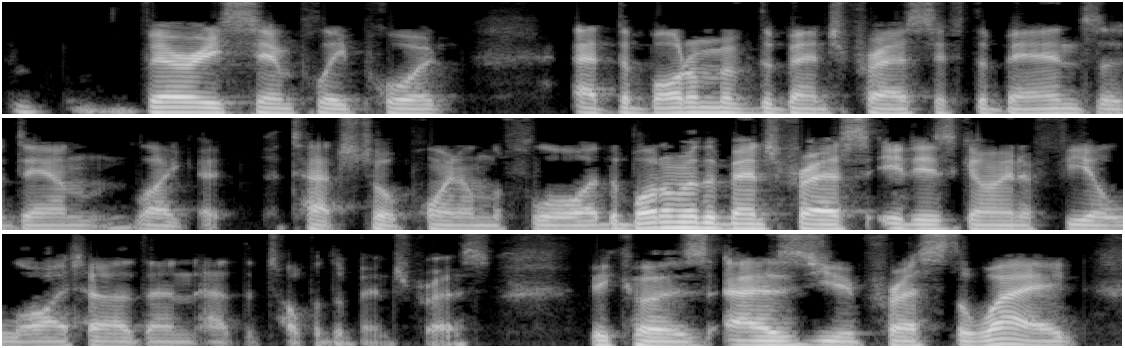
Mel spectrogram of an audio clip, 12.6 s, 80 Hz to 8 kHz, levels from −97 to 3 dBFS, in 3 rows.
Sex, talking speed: male, 240 wpm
